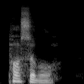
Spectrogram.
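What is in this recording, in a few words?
"possible", British English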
